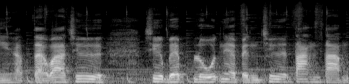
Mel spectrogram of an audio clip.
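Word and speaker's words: Babe Ruth: แล้ว คำ นี้ อ่าน ว่า เบ ด้วย นะ เบ Root นะ ครับ เบ Root เนี่ย ถ้า หา ข้อ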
